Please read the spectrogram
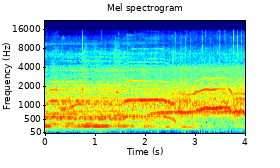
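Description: Live rock band and singer performing in an arena, with held sung notes over the band, heard from the stands amid the crowd's cheering and whoops.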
